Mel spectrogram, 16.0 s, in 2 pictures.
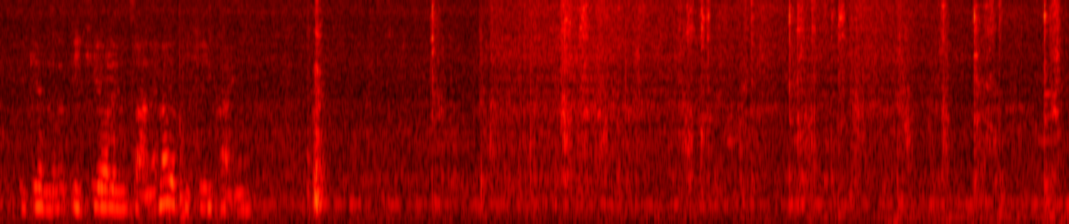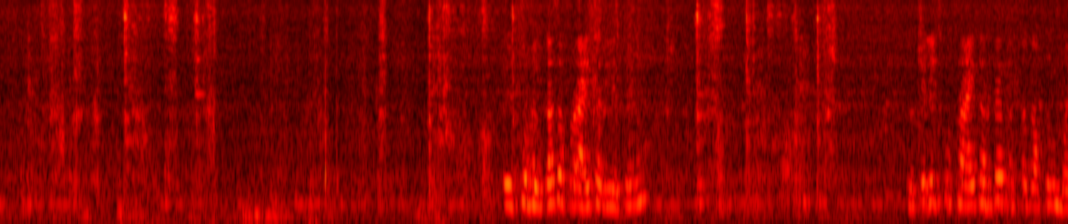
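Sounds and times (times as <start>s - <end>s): onions sizzling in hot oil: 0.0s - 16.0s
metal spatula scraping a pan: 4.1s - 9.7s, 10.4s - 14.6s.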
